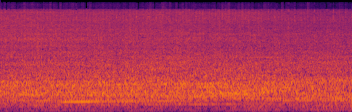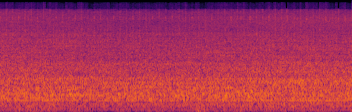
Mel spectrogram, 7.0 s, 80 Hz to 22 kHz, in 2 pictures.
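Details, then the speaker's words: 2006 Jeep Liberty Limited V6 with camera on the engine, shortly after cold start: steady, even idle, smooth hum with a little exhaust hiss, no knocks or misses; sounds like a champ. "all right here we go cold start sounds like a champ yeah got a little bit Street V6"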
